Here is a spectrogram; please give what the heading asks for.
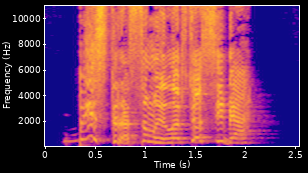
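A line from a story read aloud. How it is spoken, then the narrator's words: Furious yelling. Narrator (Russian): Орала преподаватель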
